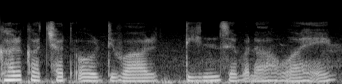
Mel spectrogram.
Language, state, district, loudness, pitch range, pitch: Hindi, Arunachal Pradesh, Lower Dibang Valley, -16 LUFS, 160-180 Hz, 170 Hz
